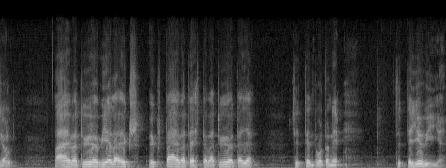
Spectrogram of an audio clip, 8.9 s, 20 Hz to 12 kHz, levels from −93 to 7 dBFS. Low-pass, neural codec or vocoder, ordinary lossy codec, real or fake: 10.8 kHz; vocoder, 48 kHz, 128 mel bands, Vocos; none; fake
